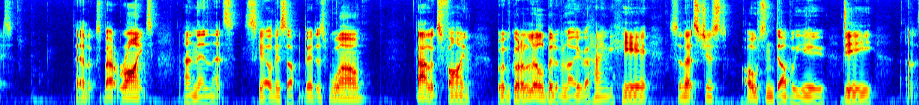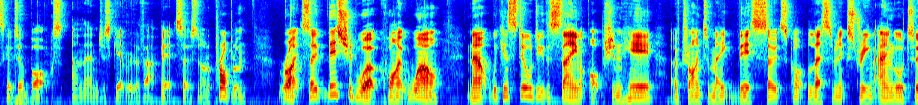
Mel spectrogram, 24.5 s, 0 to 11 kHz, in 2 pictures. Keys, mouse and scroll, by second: 0.1 click, 0.3 scroll down 1, 0.6 middle click, 1.7 scroll down 1, 2.0 shift+middle click, 2.3 scroll up 1, 2.4 click, 2.8 a, 3.2 click, 3.3 double click, 3.7 s, 5.8 click, 5.9 middle click, 7.0 click, 8.6 shift+middle click, 11.2 d, 11.9 click, 12.4 Escape, 12.7 click, 14.0 double click, 14.5 shift+middle click, 15.4 scroll down 1, 16.0 click, 17.4 shift+middle click, 18.2 scroll up 1, 18.8 click, 19.5 Tab, 20.7 click, 24.4 g.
